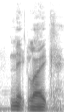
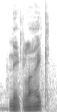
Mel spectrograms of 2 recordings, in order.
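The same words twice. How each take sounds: First: The surname rhymes with the word bike. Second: The same.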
